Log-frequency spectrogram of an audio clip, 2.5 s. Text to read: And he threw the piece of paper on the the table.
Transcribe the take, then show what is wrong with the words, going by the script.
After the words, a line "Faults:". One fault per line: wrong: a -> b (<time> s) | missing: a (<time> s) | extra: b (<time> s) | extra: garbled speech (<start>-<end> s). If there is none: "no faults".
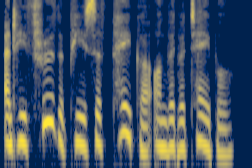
And he threw the piece of paper on the the table.
Faults:
no faults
